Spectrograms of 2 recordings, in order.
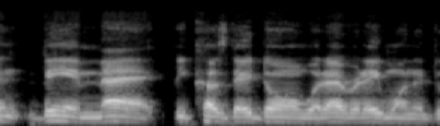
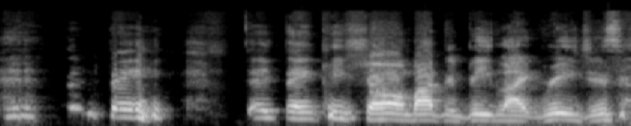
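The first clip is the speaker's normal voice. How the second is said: laughing; 5 semitones higher, 5 dB louder than usual. Real, not acted. Laughing at fans' predictions.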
